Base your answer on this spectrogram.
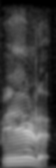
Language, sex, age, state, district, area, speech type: Hindi, male, 30-45, Rajasthan, Bharatpur, rural, read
